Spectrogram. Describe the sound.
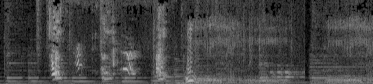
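A dog barking in a Star Trek scene, a run of sharp, high yips and barks that come loud and clear in quick bursts, followed by a longer stretch of whining, tonal sound.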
